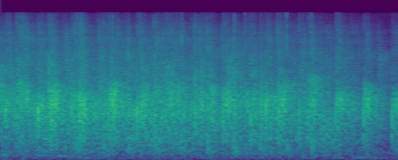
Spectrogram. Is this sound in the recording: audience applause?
yes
